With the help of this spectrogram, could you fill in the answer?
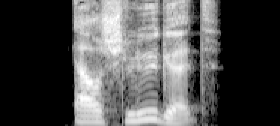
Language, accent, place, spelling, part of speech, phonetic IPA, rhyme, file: German, Germany, Berlin, erschlüget, verb, [ɛɐ̯ˈʃlyːɡət], -yːɡət, De-erschlüget.ogg
- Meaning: second-person plural subjunctive I of erschlagen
